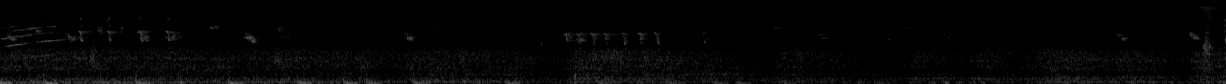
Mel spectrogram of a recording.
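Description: Birds chirping faintly: short high chirps scattered throughout, with a quick run of repeated notes about halfway through.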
